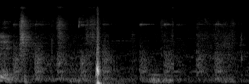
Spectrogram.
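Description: A single sharp knock about a second in, over faint handling sounds on the workbench.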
